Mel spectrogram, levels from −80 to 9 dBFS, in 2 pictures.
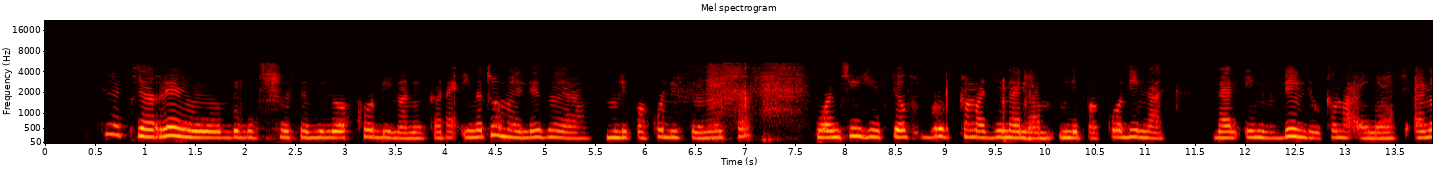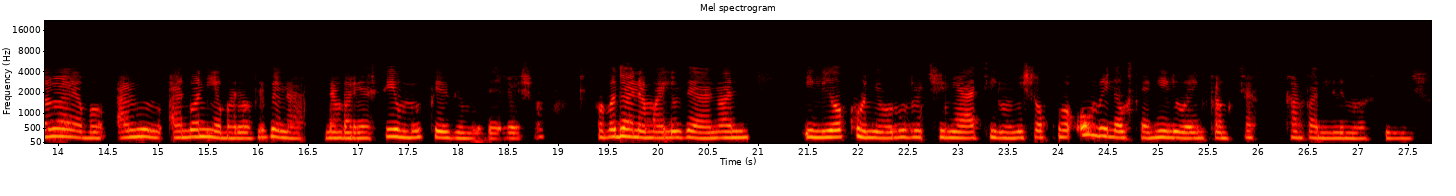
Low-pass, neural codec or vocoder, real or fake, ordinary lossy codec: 5.4 kHz; codec, 44.1 kHz, 1.7 kbps, Pupu-Codec; fake; MP3, 48 kbps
